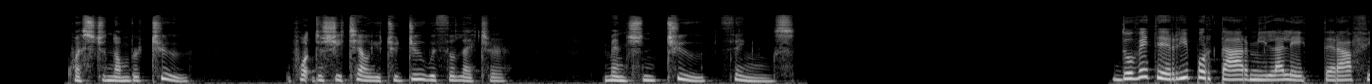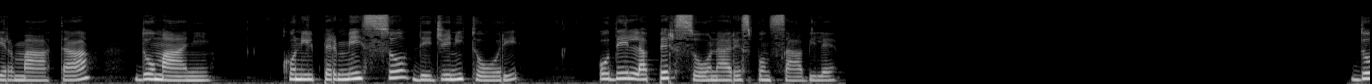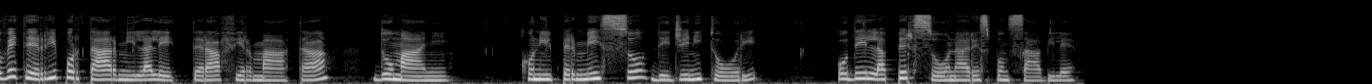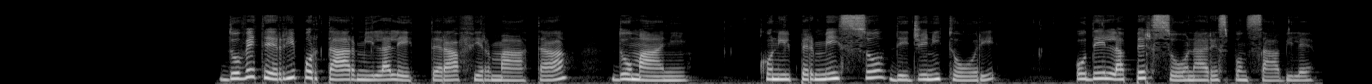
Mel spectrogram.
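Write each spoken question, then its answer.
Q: What does she tell you to do with the letter?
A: Bring it back tomorrow, signed, with permission from parents or the person responsible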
